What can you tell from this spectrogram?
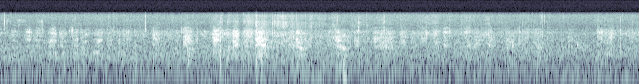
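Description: Dogs playing at close range: panting, with short scuffling and rustling sounds that are busiest about three seconds in.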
